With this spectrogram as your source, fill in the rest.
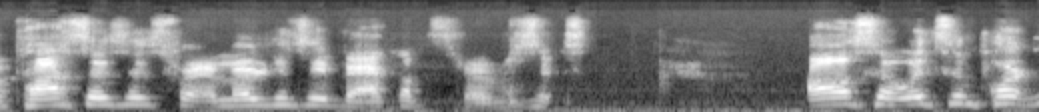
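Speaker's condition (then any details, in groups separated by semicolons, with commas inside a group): Cerebral palsy; strong startle, limited ability to freeze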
